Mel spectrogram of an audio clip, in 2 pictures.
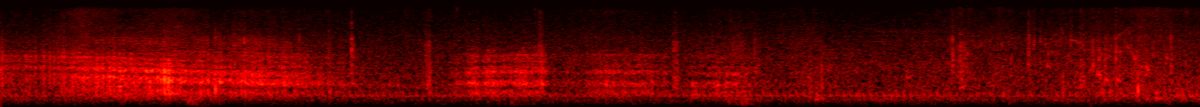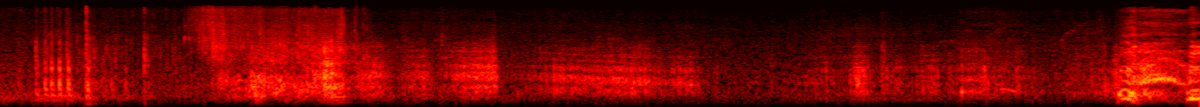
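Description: Water lapping and splashing along the side of a wooden gorge boat, with a louder splash about seven seconds in. Short pitched calls come and go over it.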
